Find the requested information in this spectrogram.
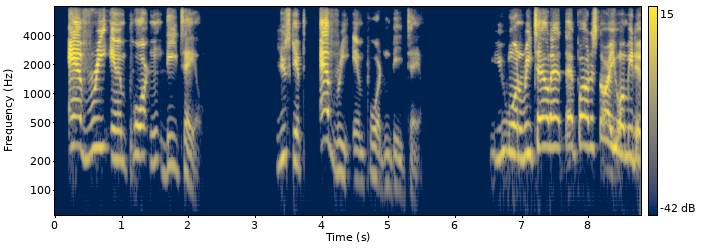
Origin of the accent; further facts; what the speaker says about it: the Midwest, Michigan, United States; He like me, grew up in the Midwest, and growing up in the Midwest, in particular, if you grew up in the 313, you grew up outside of Detroit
